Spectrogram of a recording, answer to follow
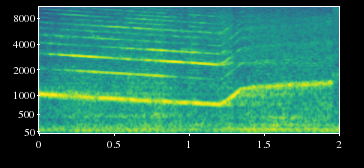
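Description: Ambulance siren wailing: one tone falling slowly in pitch, then sweeping quickly back up about halfway through and climbing on.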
